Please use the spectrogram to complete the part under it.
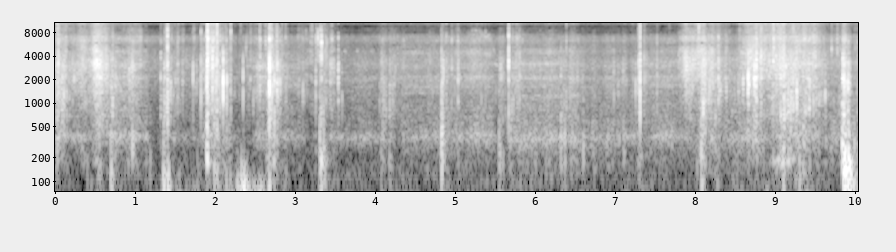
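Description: Footsteps crunch on dry, stony ground outdoors.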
